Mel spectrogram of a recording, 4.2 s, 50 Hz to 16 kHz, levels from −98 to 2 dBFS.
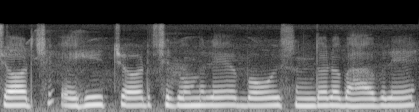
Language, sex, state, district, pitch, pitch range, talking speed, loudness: Odia, female, Odisha, Malkangiri, 210 Hz, 205-215 Hz, 130 wpm, -16 LUFS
